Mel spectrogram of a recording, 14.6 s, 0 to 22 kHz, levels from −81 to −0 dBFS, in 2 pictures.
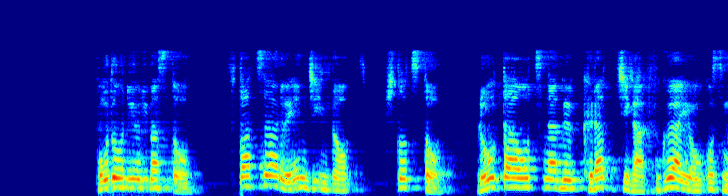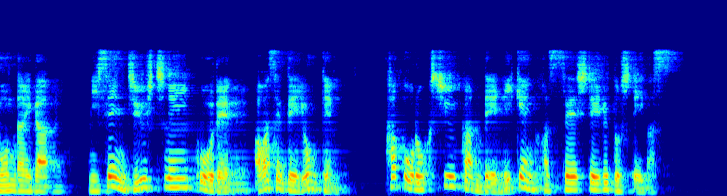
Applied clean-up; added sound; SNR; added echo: neural mask model DeepFilterNet 3.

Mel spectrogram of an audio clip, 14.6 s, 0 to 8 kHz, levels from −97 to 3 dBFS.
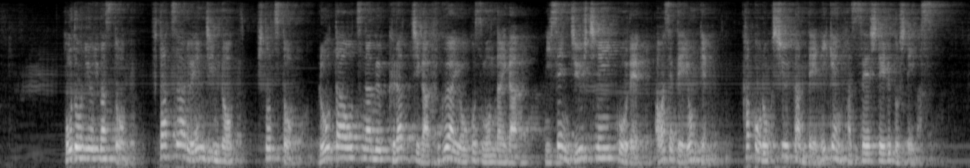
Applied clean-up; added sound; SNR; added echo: neural separator model SepFormer DNS4.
